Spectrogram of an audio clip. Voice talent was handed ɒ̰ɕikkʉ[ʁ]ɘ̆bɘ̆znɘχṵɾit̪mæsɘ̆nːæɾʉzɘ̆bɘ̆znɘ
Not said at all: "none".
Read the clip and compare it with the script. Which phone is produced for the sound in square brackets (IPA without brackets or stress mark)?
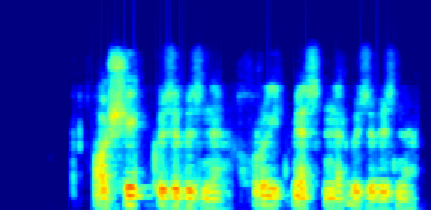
z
